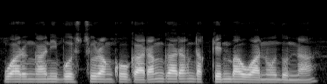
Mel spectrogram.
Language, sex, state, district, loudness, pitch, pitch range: Garo, male, Meghalaya, West Garo Hills, -17 LUFS, 125 Hz, 115-125 Hz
